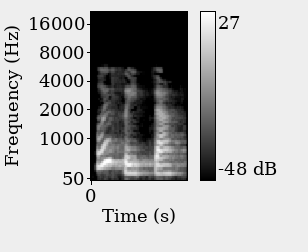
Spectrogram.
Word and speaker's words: лисиця: Лисиця.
